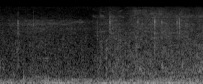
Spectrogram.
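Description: Chained blades whoosh through the air.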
